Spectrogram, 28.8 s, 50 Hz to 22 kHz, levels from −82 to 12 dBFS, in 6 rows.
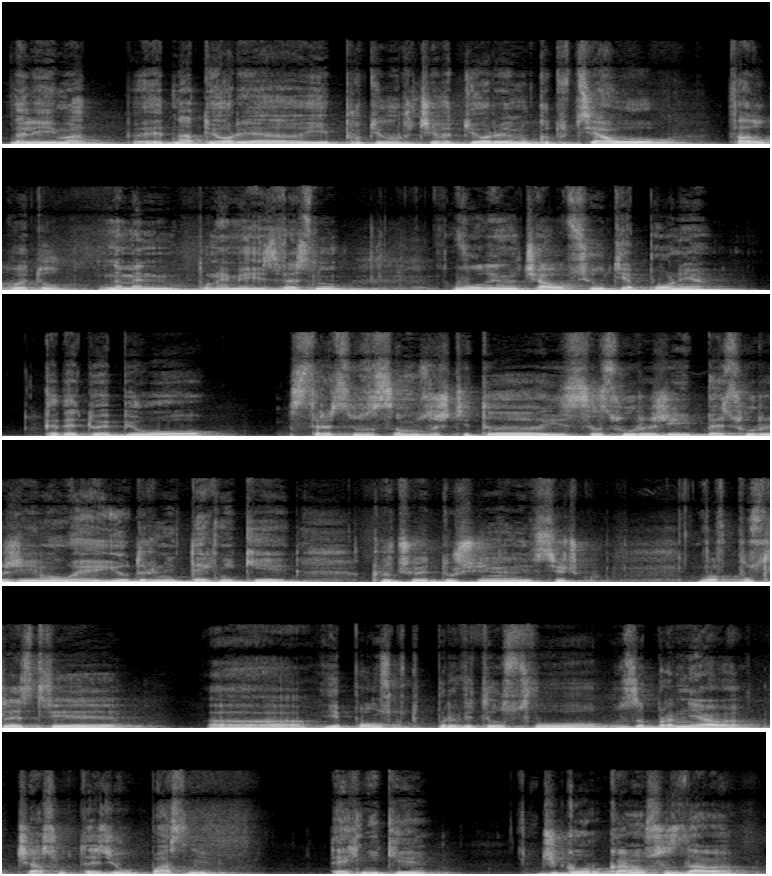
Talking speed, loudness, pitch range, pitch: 120 wpm, -12 LUFS, 110-125 Hz, 115 Hz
